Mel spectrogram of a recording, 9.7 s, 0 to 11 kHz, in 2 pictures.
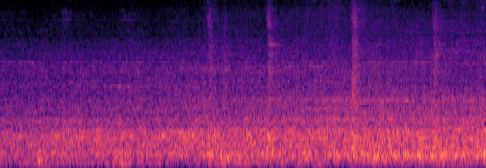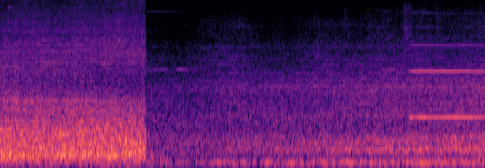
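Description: A self-propelled rail maintenance trolley carrying a sprayer rolls past with a steady loud rumble and a few wheel clicks. After an abrupt cut, an EN57 electric multiple unit pulls away more quietly, and a steady high whine comes in near the end.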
